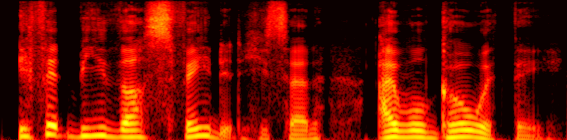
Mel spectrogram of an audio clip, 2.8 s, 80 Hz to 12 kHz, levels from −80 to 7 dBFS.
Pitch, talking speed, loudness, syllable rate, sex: 145 Hz, 255 wpm, -20 LUFS, 5.5 syllables/s, male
